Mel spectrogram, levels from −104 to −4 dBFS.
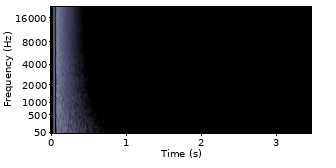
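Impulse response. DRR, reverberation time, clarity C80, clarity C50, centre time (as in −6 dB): −3.5 dB, 0.60 s, 5.5 dB, 1.0 dB, 50 ms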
